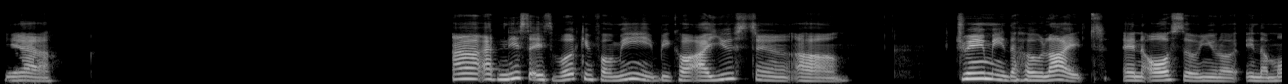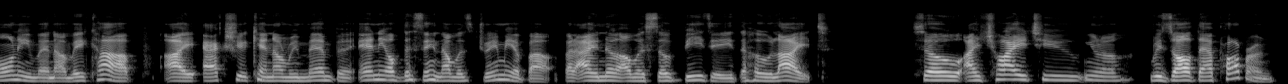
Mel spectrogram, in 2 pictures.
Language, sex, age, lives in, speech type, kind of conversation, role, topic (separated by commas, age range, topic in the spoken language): English, female, 45-49, United States, conversation, unstructured, none, What sleep routines actually work for you, and which bedtime rituals help you feel rested and calm?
